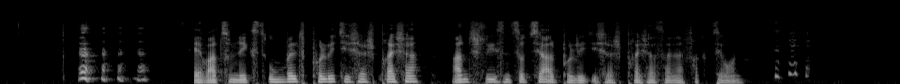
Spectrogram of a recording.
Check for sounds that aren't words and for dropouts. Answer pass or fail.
fail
